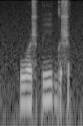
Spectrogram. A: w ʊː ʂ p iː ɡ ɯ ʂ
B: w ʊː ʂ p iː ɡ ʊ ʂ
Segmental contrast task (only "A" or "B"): B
